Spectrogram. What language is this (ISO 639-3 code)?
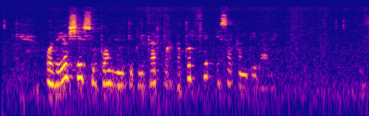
glg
